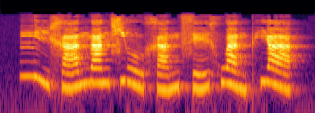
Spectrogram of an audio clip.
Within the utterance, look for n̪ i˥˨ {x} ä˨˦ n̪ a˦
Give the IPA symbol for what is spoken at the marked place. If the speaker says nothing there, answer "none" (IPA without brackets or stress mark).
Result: x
